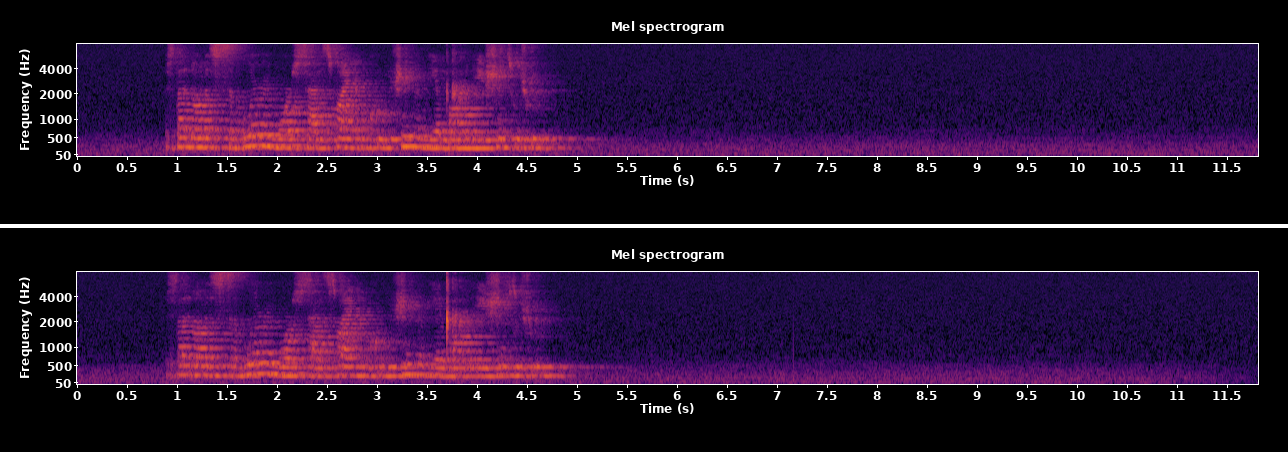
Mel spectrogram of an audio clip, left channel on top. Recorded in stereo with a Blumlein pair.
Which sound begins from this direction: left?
A woman speaking, at 0.9 s.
